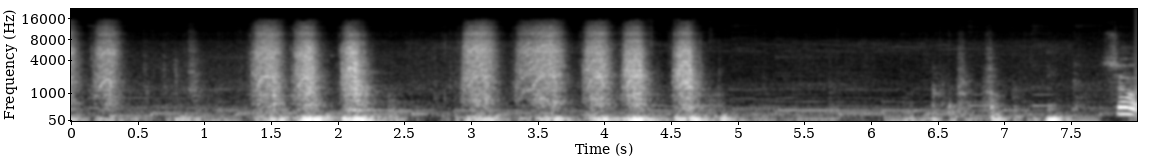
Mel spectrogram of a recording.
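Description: Handheld power driver run in short bursts, about three and then a quicker run of six, tightening fittings on the water pump's plumbing.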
